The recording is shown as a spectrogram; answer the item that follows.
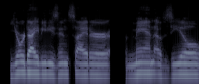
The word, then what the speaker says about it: Tzeel: diabetes Insider man of zeal with a silent te on Instagram and Tik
